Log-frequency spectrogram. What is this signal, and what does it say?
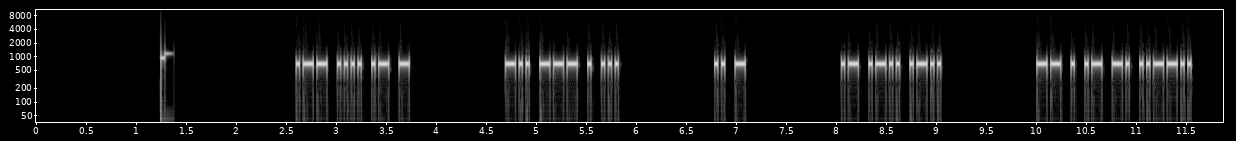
Morse code, heard as a keyed tone, about 36 wpm, 700 Hz. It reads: WHAT DOES IT ALL MEAN?
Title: 4x Word-Spacing - Sentences from Top 200 Words - 35wpm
